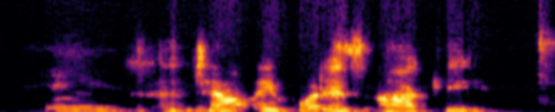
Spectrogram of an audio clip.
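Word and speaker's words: ackee: now now you got me we had some aki and we had some callaloo and some banana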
